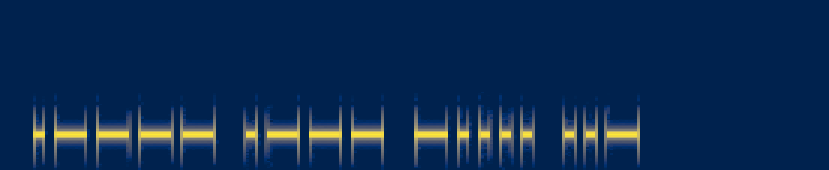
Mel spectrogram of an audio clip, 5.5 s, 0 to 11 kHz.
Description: Morse code, heard as a keyed tone, about 17 wpm, 700 Hz. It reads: 1J6U
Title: Four Challenging Letter-Number Combinations 17wpm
